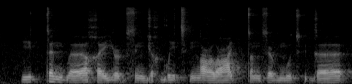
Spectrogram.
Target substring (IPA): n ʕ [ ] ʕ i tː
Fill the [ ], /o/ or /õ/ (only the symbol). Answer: o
